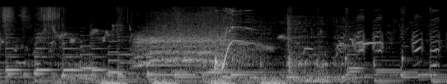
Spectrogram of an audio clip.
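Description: Children's background music with an animal call over it about a second in: deep rumbles and a sharp squeal that rises and falls, lasting about two seconds.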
